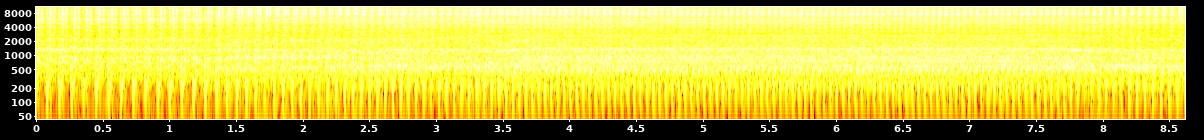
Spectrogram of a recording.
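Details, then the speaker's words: Briggs & Stratton Platinum 21 hp mower engine running with a sharp, regular click on each firing pulse, almost a knock. The compression release clicks loudly when cranking, and the engine is judged to be on its way out. "well if you're here it's almost a knock but it's really that clicking right so if you can hear that that is on its way out"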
